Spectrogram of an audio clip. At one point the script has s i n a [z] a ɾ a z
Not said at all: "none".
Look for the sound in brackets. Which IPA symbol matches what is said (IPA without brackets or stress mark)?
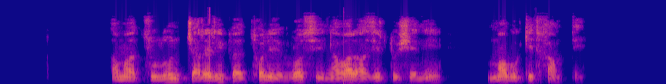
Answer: v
